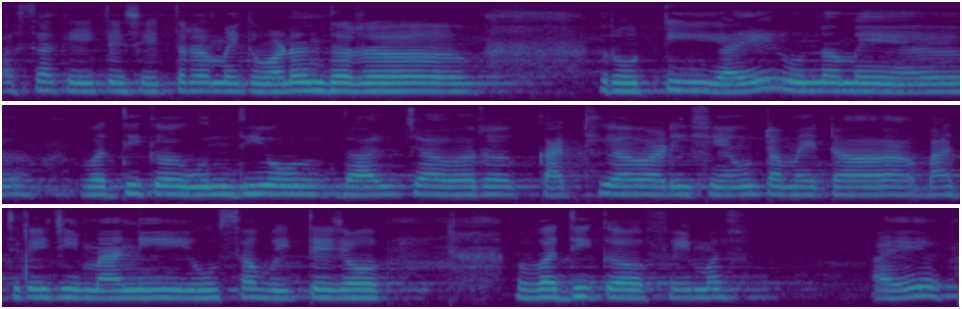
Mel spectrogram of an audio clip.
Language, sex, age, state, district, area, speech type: Sindhi, female, 30-45, Gujarat, Junagadh, urban, spontaneous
